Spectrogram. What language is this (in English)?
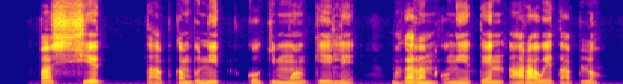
Kalenjin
